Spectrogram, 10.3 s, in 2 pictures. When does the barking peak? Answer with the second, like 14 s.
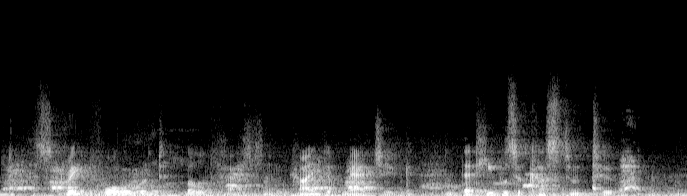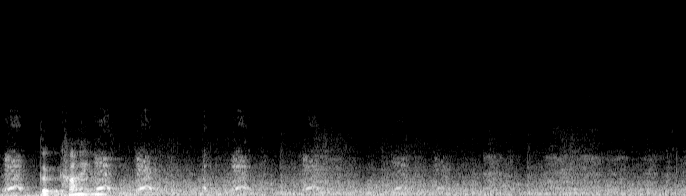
3 s.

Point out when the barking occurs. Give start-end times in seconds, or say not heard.
0.0-10.2.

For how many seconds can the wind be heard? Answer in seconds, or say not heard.
10 s.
